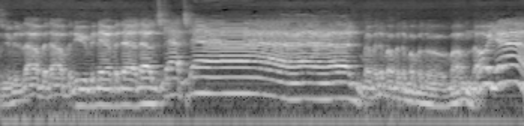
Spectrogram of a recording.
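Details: Man using an electrolarynx while attempting scat singing; electrolarynx speech.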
